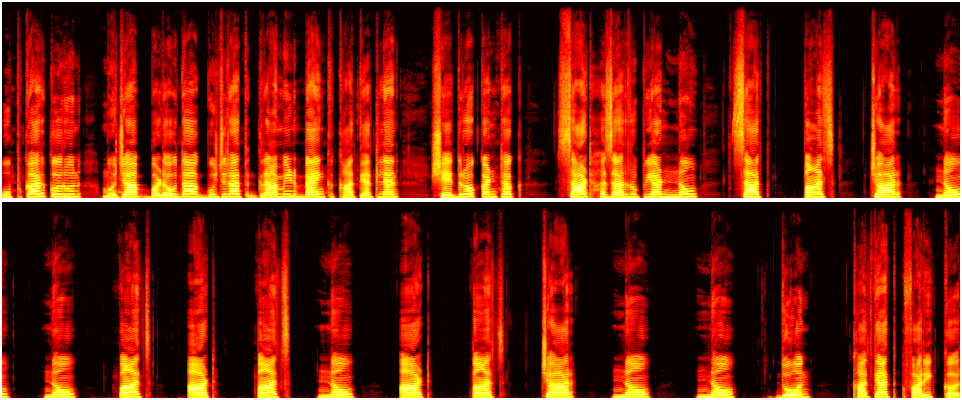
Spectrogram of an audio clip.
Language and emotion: Goan Konkani, neutral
